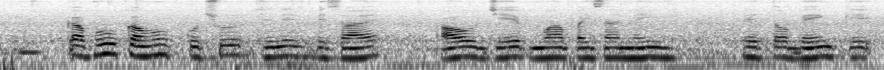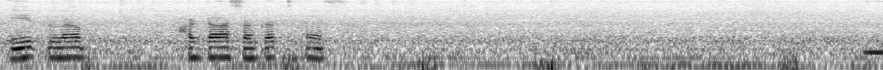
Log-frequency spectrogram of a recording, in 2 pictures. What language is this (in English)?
Chhattisgarhi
